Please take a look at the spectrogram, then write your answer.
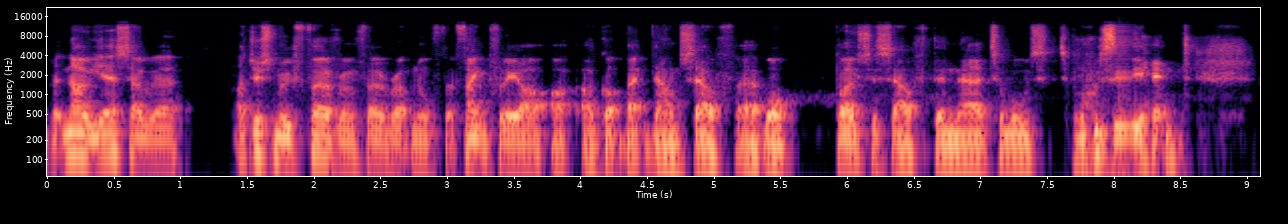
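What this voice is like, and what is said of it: Cockney accent with Birmingham twang. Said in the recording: “I get nicked for my accent up here where I live because I'm a Cockney, as they say ... I get stick for the Birmingham twang that I have”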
